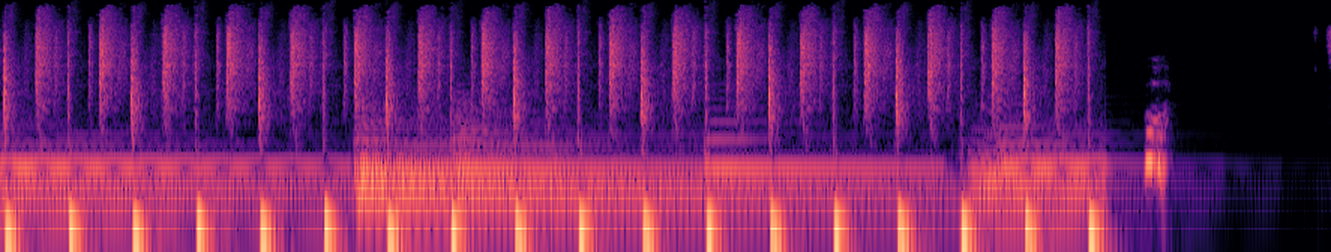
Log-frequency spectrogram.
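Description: An amapiano drum loop from a sample pack plays with a track, punchy regular kicks and crisp percussion over sustained chords, loud and steady before cutting off near the end.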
